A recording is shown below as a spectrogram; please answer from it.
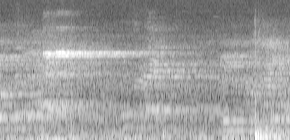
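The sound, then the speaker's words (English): A basketball being dribbled during a game, a few dull bouncing thumps on a hard floor, the clearest one near the end, with a voice talking over them. “will dribble and move in this direction.”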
